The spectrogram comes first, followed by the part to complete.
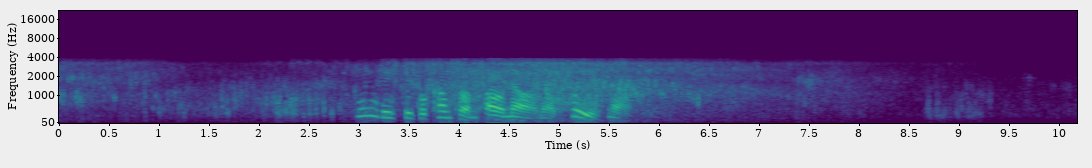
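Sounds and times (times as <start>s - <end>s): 
line of cars passing on wet street: 2.9s - 8.4s
speech: 3.0s - 5.8s.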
